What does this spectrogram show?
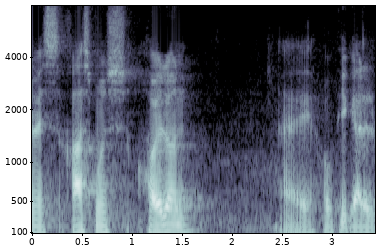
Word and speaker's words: Højlund: on could you just give us the correct pronunciation of your name so they can do that uh yes my name is Rasmus hoyland I hope you got it right now yeah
